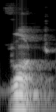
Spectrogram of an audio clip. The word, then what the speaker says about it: won't: foreign vote it's a short form of would not but it's pronounced as won't perfectly there's nothing special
